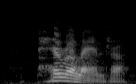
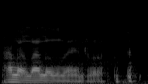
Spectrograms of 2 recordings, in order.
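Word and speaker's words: Perelandra: I'm trying to think of the name of the second book and I'm missing a syllable. Perilandra. Keep want to say Pallandra.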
